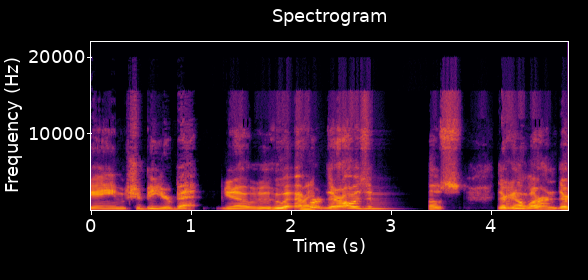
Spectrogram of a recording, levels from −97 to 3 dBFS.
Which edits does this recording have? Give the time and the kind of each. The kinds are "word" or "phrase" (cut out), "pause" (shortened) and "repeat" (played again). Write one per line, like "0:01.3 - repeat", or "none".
none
